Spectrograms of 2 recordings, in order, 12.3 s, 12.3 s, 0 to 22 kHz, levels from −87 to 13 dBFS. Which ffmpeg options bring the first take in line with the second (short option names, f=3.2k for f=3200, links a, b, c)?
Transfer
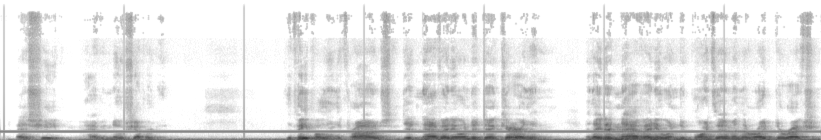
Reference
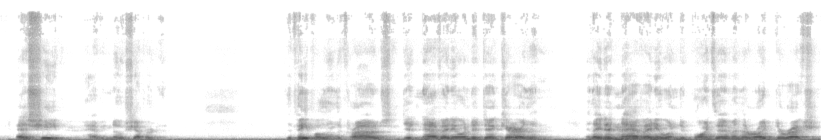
-af "adeclick=t=4,bandreject=f=1.4k:w=30,asetnsamples=n=441:p=0,asendcmd='1.19 volume volume -7dB',volume=0dB"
